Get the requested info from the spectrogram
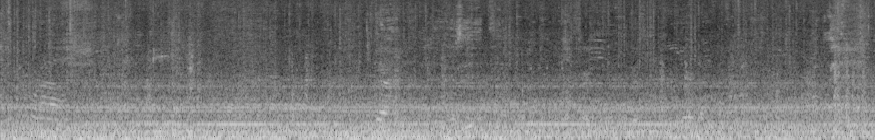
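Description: Steady rumble and hum of a coach's engine and road noise heard from inside the passenger cabin, with faint voices in the background.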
